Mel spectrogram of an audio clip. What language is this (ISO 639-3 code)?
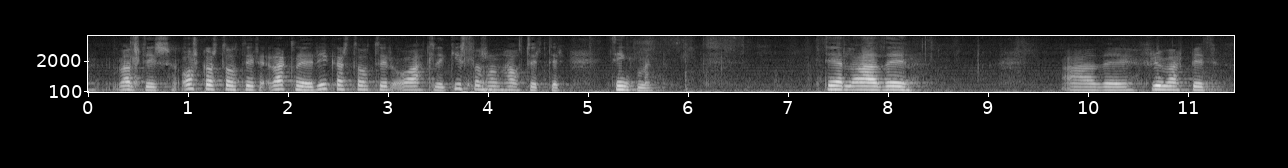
isl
